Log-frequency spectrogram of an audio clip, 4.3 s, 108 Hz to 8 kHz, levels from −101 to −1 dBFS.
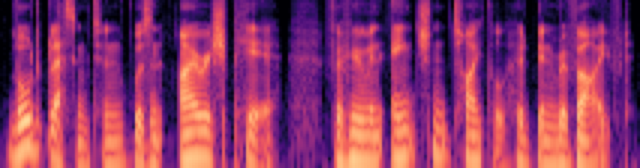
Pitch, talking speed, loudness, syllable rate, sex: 125 Hz, 195 wpm, -22 LUFS, 5.6 syllables/s, male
